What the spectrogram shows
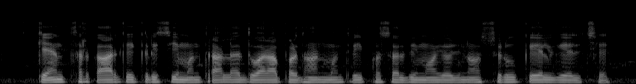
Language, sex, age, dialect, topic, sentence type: Maithili, male, 31-35, Eastern / Thethi, banking, statement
